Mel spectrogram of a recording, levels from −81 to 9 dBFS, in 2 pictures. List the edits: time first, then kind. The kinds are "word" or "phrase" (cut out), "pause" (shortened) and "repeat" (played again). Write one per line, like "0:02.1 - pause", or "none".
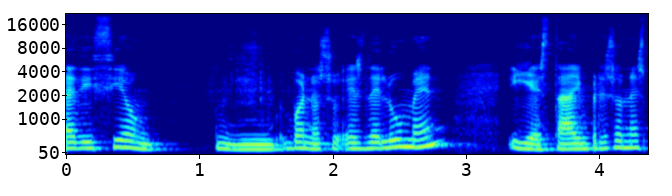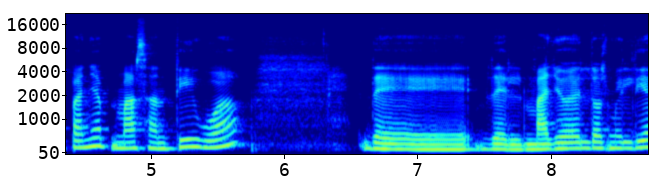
0:03.2 - pause
0:04.7 - phrase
